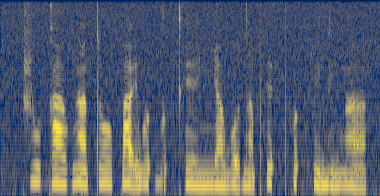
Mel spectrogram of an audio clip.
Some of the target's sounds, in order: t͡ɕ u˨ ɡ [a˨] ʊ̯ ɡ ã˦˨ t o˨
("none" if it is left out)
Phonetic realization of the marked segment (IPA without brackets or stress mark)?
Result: a˨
